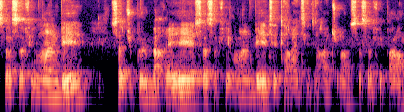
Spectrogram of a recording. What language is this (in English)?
French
